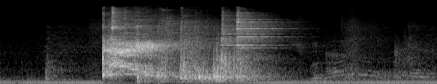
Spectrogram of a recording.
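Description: A karate hand strike breaks a concrete slab laid across two drinking glasses about a second in: a sudden sharp crack and clatter, with a high glass ringing that fades over the next second or so. The slab came down on one glass without breaking it.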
